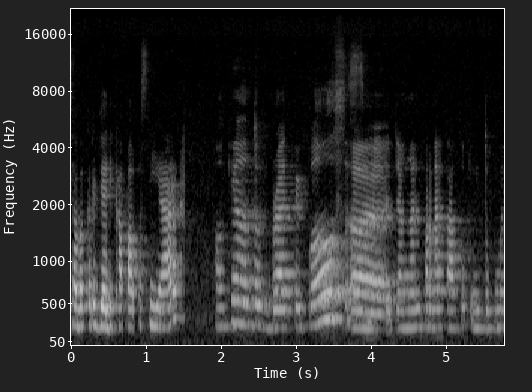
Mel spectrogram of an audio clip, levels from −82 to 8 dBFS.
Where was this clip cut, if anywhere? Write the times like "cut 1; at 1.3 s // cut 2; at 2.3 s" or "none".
cut 1; at 1.6 s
